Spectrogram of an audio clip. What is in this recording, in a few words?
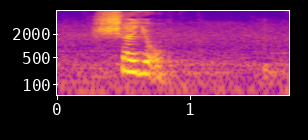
How are you, Tlacochahuaya Zapotec; (Spanish) Cómo estás?; xa yu'?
